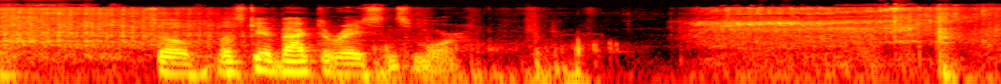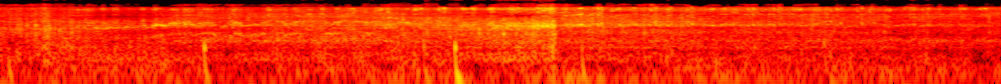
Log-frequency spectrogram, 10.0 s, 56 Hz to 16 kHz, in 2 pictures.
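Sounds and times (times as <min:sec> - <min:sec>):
rc truck motor whine: 0:00.0 - 0:01.5, 0:03.3 - 0:10.0.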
